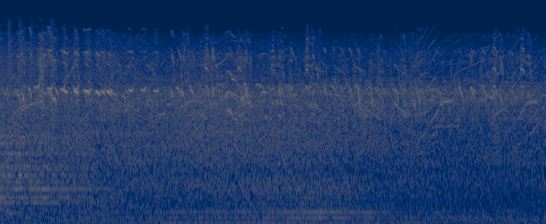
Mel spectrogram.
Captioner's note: seagulls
